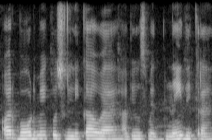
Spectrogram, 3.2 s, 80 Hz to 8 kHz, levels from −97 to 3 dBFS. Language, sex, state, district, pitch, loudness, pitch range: Hindi, female, Punjab, Pathankot, 170 Hz, -15 LUFS, 165-185 Hz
